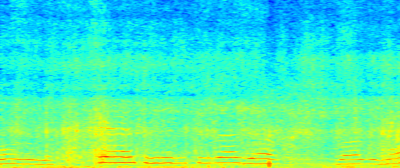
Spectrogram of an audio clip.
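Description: A child's voice singing wordless held notes, several in a row stepping up and down in pitch, with a low rumble underneath during the first half.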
